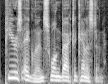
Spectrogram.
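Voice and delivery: usual speaking voice

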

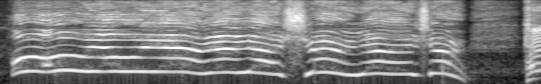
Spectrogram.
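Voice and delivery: very high, over-eager yeses; mock agreement. Settlers humouring Native Americans, falsely eager high voice. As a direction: gush the yeses in a squeaky put-on voice.

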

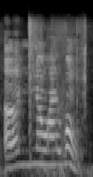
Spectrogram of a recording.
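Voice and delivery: high, loud snappy refusal; snapped refusal. Acted. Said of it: "snapped Samson".

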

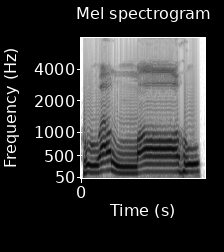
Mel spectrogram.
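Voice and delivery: "হুয়াল্লাহু" with thick, dark l and held vowel; heavy lam. Shown as a demonstration. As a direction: chant "হুয়াল্লাহু" slowly, l made heavy. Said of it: "মোটাভাবে এই লামকে পড়তে হবে".

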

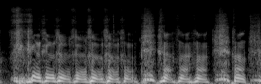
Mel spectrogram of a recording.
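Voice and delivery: low, drawn-out chuckling laugh; long chuckle. Real, not acted. Laughs at the Riga alliance. (długi, niski chichot)

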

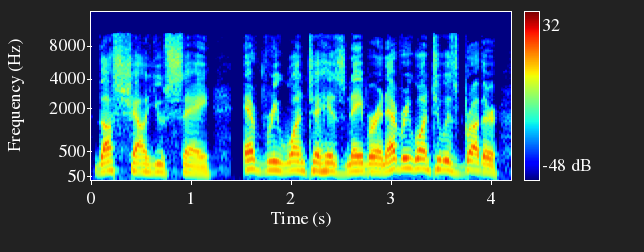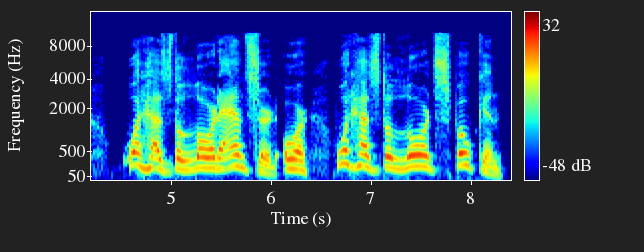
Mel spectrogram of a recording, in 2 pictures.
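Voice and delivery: plain reading voice

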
